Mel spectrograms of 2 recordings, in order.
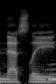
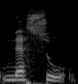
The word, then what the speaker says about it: Nestle: and nesle okay no relation to the Nestle no relation nesle not buying up all the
